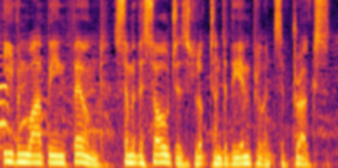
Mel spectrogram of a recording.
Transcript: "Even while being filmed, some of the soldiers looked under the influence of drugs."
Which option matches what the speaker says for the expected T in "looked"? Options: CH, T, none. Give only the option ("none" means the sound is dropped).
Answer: T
